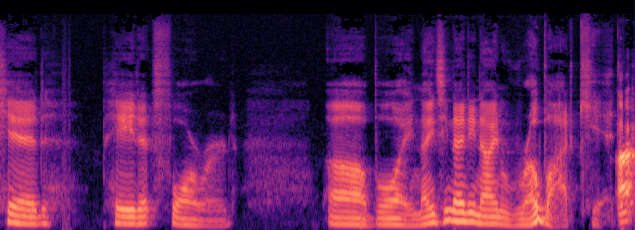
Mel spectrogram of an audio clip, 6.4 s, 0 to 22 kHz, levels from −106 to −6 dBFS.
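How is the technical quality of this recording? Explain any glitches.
The recording has three glitches: a burst of loose connector crackle near the start, and two places where compressed frames were skipped later on.

From 0.63 to 0.71 s, a worn contact makes and breaks, chopping the signal into irregular scratchy crackle, rougher and less regular than a single dropout blip.

At 3.60 s and again from 5.37 to 5.39 s, compressed frames are skipped. The audio jumps ahead roughly 50 ms, about two frames, which fits a 23.2 ms frame length.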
